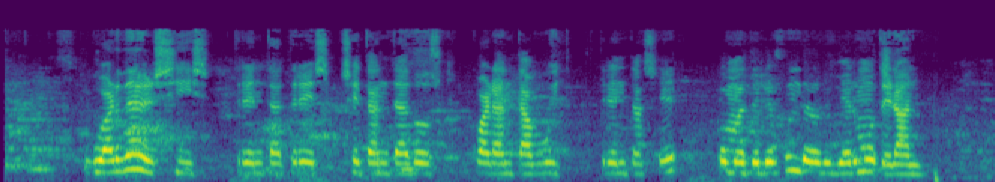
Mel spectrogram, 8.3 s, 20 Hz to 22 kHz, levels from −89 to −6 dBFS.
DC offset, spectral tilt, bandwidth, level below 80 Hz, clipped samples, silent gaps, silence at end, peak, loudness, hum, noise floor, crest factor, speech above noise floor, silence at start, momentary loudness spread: under 0.1%; -3.5 dB/octave; 11.5 kHz; -54 dBFS; under 0.1%; none; 0.5 s; -2 dBFS; -18 LUFS; none; -38 dBFS; 16 dB; 21 dB; 0.05 s; 16 LU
